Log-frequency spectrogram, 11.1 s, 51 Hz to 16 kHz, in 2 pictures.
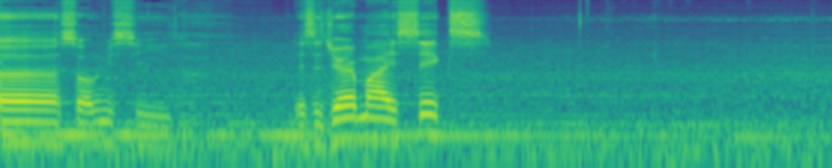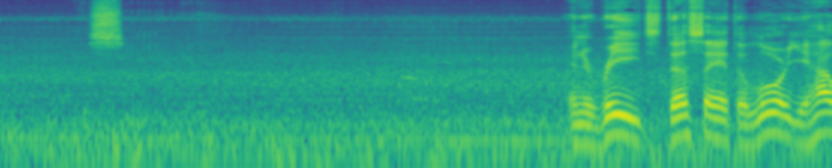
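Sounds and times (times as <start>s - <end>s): constant low hum: 0.0s - 11.0s.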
